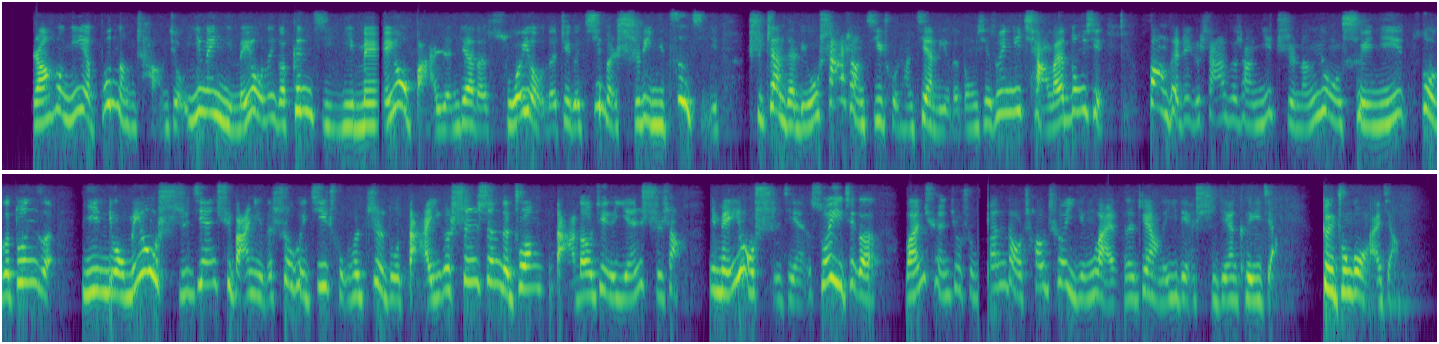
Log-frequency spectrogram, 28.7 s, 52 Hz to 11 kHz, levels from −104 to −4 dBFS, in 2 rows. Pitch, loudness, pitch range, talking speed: 245 Hz, -25 LUFS, 215-315 Hz, 295 characters per minute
